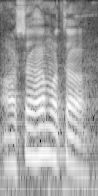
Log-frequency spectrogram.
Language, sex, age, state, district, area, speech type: Odia, male, 60+, Odisha, Jagatsinghpur, rural, read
